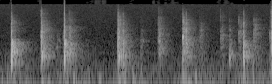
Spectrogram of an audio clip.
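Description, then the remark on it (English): A single person claps alone at a steady, deliberate pace, about nine crisp claps in two seconds, with no talking. “Slow clap moment.”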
